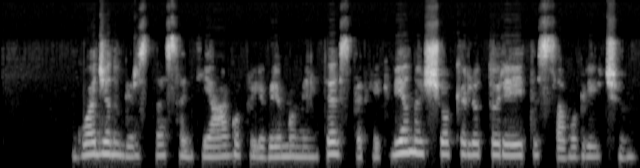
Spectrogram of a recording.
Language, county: Lithuanian, Vilnius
